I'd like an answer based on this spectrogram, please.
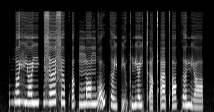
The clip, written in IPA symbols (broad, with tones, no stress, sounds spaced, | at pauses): b ʌ˦ vʲ ɒ˦ j | z ɜ˦ s ə˦ pʼ ʌ˧ k ŋ͡m ɒ˧ ŋ ɡ ɔ̰˦ w k ə˨ j pʲ ɔ̰˧ k mʲ ɒ˦ j kʼ ə˨ qʼ ɛ˧ pʼ ɒ˧ k ə˦ mʲ ɒ˧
